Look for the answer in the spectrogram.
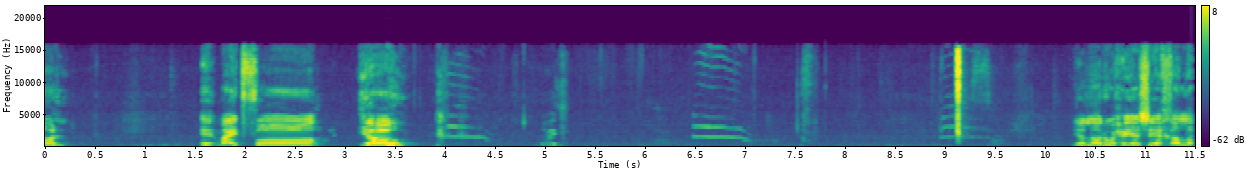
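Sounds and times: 
steady low noise: 0:00.0 - 0:11.5
speech: 0:00.1 - 0:00.4, 0:01.6 - 0:04.1, 0:10.3 - 0:11.5
cat being held meowing: 0:04.0 - 0:04.6, 0:06.2 - 0:07.4, 0:08.9 - 0:09.7.

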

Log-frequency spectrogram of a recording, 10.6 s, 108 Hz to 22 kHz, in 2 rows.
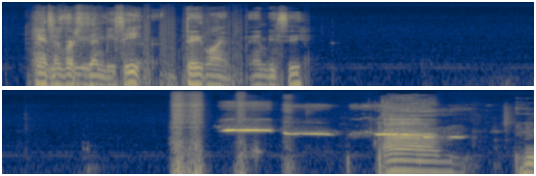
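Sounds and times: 
speech: 0:00.4 - 0:03.1
person whistling into a microphone: 0:07.5 - 0:10.0
person humming: 0:09.0 - 0:10.6.

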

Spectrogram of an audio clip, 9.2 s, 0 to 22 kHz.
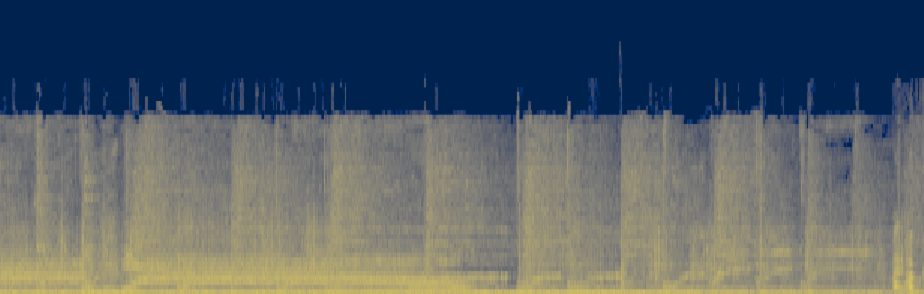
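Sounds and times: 
harsh high-pitched pig squeal vocals: 0:00.0 - 0:07.2
dense loud heavy music with pounding low end: 0:00.0 - 0:09.2.

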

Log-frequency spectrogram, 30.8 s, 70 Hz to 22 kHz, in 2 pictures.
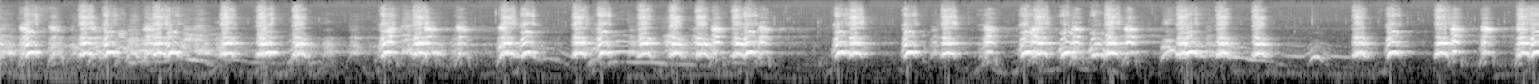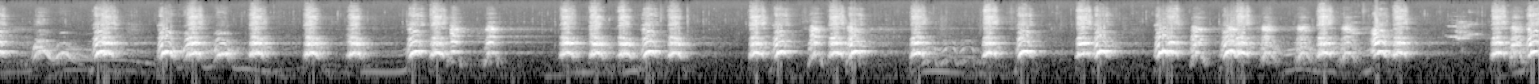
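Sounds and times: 
dog barking: 0:00.0 - 0:30.7.

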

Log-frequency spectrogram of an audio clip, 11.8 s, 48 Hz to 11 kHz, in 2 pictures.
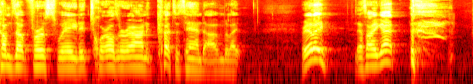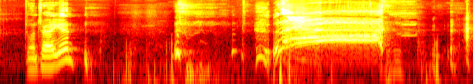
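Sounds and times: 
speech: 0:00.0 - 0:03.1, 0:03.8 - 0:05.5, 0:06.2 - 0:07.6, 0:09.2 - 0:10.1
person screaming: 0:09.2 - 0:11.0
person's anguished yelps and wails: 0:09.2 - 0:11.0.

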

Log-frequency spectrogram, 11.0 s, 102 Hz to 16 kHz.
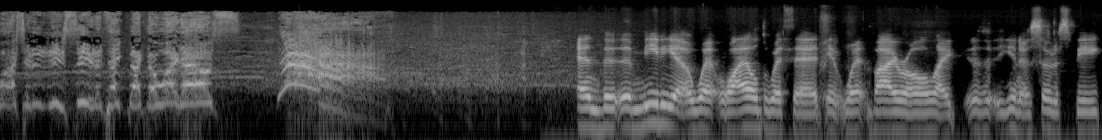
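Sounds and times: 
hoarse excited yeehaw-like scream at rally speech: 0:00.0 - 0:05.7
speech: 0:00.2 - 0:03.8, 0:05.8 - 0:11.0.

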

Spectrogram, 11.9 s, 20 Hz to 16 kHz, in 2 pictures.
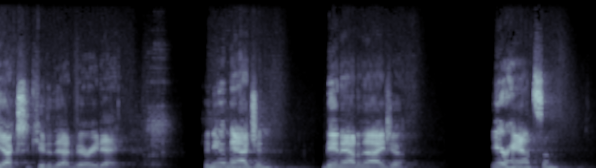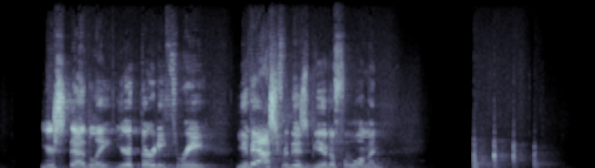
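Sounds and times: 
speech: 0:00.0 - 0:01.3, 0:02.1 - 0:04.2, 0:05.0 - 0:05.7, 0:06.4 - 0:09.9
knocks on a wooden door: 0:10.8 - 0:11.6.

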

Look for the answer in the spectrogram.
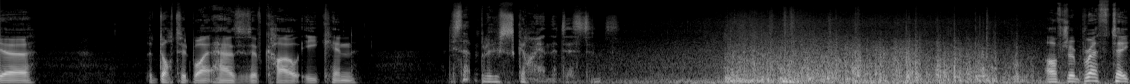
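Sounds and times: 
speech: 0:00.0 - 0:00.4, 0:01.5 - 0:03.6, 0:04.5 - 0:06.3, 0:10.4 - 0:11.3
scattered sharper rain patters: 0:04.5 - 0:11.3
heavy rain pouring down: 0:05.8 - 0:11.3.

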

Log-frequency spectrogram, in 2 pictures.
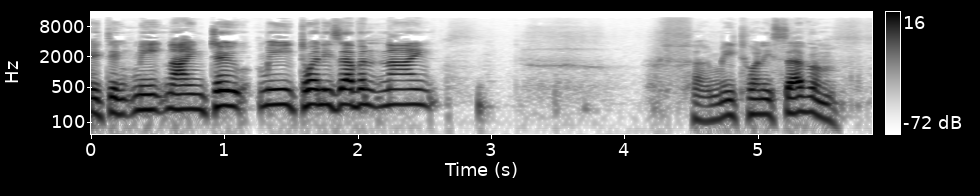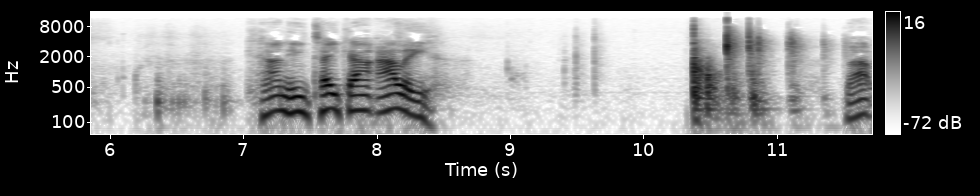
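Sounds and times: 
speech: 0:00.0 - 0:02.7, 0:04.5 - 0:05.7, 0:07.1 - 0:08.5, 0:11.5 - 0:11.7
snooker balls colliding as a red ball drives another red into a pocket: 0:10.4 - 0:11.7.

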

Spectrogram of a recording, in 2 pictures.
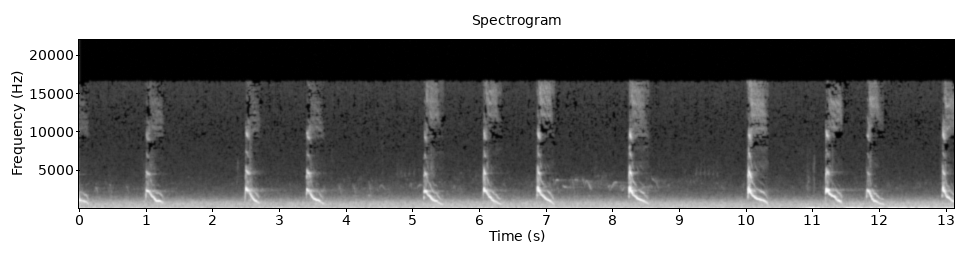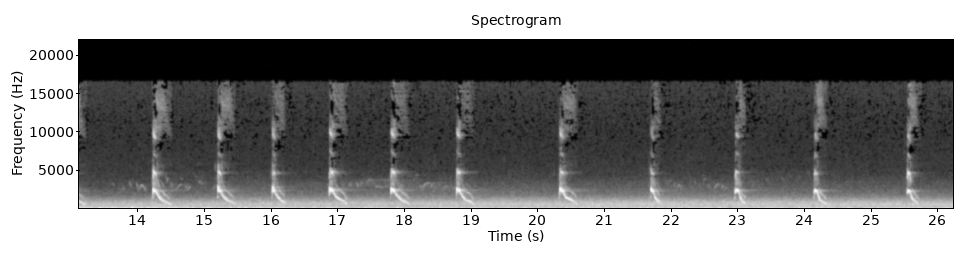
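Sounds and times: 
Douglas squirrel screaming at dawn in the East Cascades: 0:01.0 - 0:01.3, 0:02.5 - 0:02.8, 0:03.4 - 0:03.7, 0:05.2 - 0:05.5, 0:06.1 - 0:07.2, 0:08.2 - 0:08.6, 0:10.0 - 0:10.4, 0:11.2 - 0:12.2, 0:12.9 - 0:13.3, 0:14.2 - 0:14.6, 0:15.2 - 0:17.2, 0:17.8 - 0:18.1, 0:18.8 - 0:19.1, 0:20.3 - 0:20.7, 0:21.6 - 0:22.0, 0:22.9 - 0:23.2, 0:24.1 - 0:24.4, 0:25.5 - 0:25.8.

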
